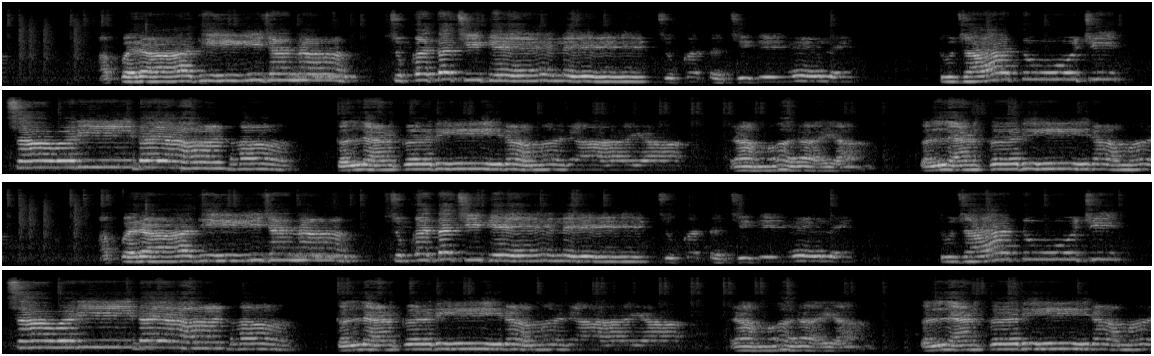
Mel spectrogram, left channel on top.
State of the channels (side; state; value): both; normal; correlation 0.48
